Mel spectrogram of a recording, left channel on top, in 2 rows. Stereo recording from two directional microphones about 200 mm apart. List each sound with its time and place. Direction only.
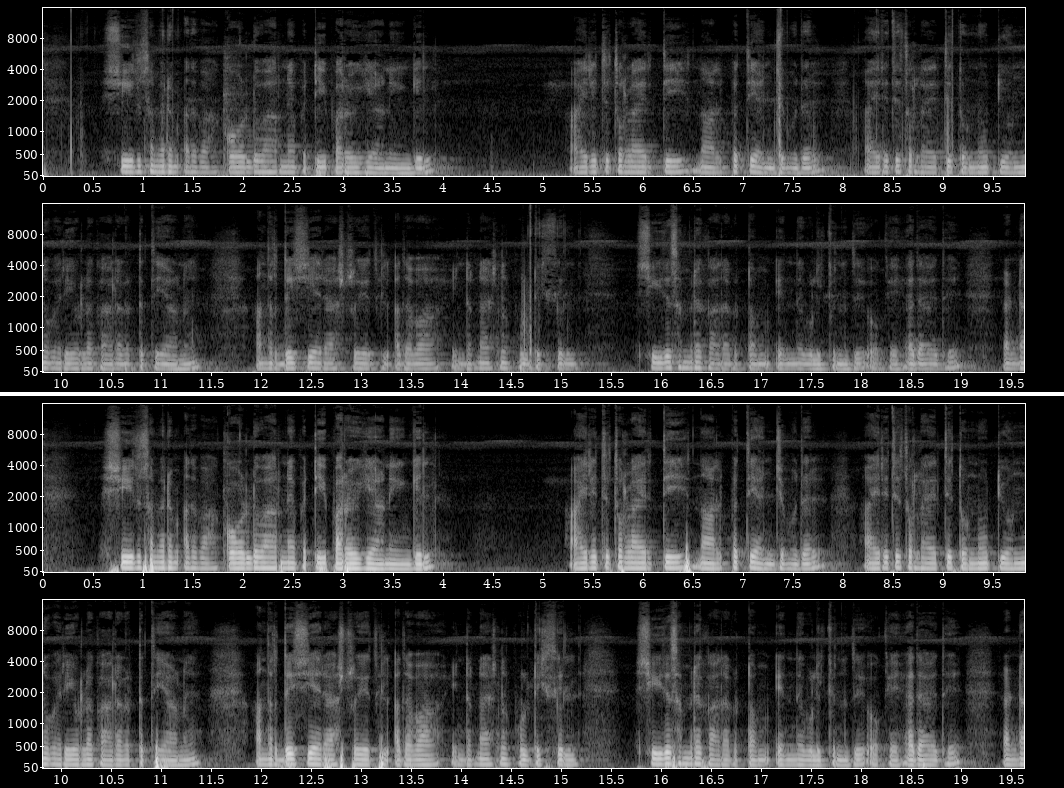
0.6 s speech: 40° right (ahead or behind)
5.2 s speech: 45° right (ahead or behind)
